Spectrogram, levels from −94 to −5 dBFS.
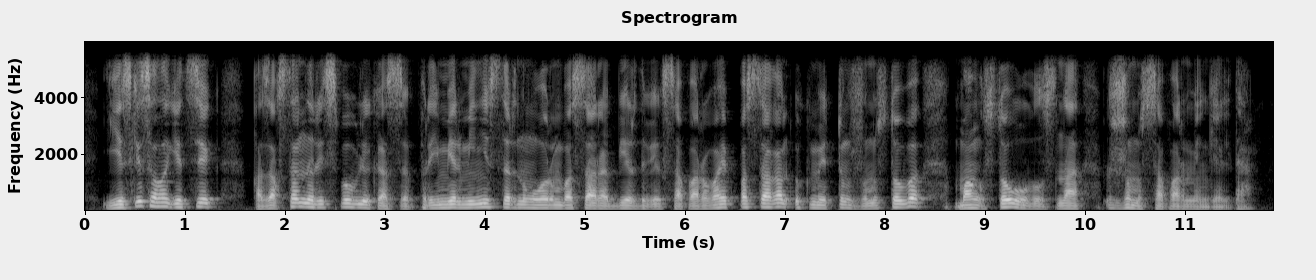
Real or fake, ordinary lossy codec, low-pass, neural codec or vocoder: real; none; 5.4 kHz; none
